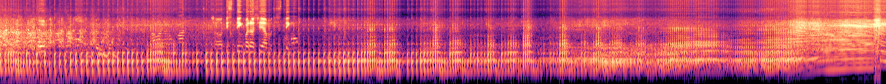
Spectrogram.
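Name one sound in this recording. A motorcycle engine idles and revs loudly close by.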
